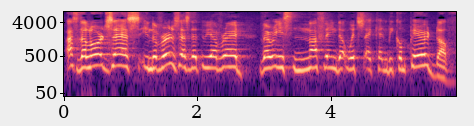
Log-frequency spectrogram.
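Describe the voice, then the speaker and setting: Slow, high-voiced Filipino preacher. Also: male voice. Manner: slow, deliberate preaching with frequent "okay?" check-ins. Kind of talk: sermon.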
